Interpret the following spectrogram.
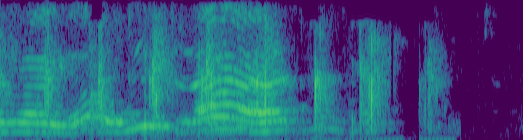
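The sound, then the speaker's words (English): A short burst of applause from a few people live in a studio at a newly opened office in Orlando, mixed with cheering voices, ending in a handful of scattered claps before it falls quiet. “Ain't that, let's clap that up.”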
